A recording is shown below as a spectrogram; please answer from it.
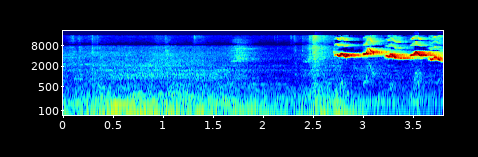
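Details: Ultramarine grosbeak singing the rally song after an outing: after near silence, a loud burst of clear, high whistled notes that step up and down in quick succession over the last second.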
